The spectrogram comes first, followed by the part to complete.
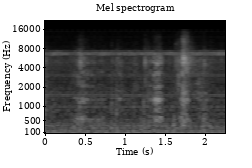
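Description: A boxer's short, sharp exhalations through the mouth as he throws punches while shadowboxing, a few quick hissing breaths with the loudest near the end.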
